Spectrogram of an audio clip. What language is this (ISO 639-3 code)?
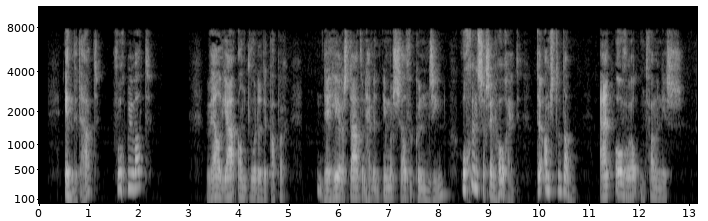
nld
